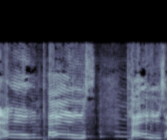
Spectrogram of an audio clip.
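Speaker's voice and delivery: high, cooing "pose, pose"; proud mama voice. Retold or imitated. Posing her date for a photo, a high mock-proud mama coo. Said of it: "I'm sitting here like his mama".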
